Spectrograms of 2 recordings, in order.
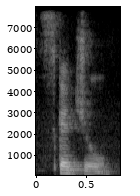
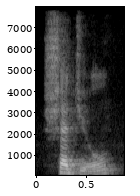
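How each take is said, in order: First: The word begins with a 'sk' sound. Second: The word begins with a 'sh' sound. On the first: This is the American pronunciation. "or sked" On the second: This is the British pronunciation. "It's either shed"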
